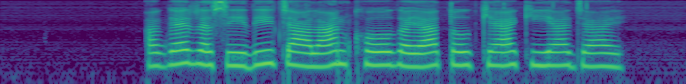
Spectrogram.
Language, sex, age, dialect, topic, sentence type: Hindi, female, 18-24, Hindustani Malvi Khadi Boli, banking, question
